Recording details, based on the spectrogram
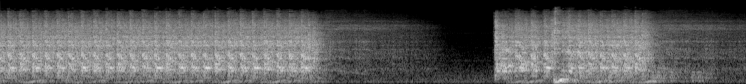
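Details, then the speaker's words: Demolition-derby car engine from a garbage pile: steady even cranking about three beats per second, stops, cranks again, never catches; no spark on cylinders one and four. "it's either that or I have a bad coil pack"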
